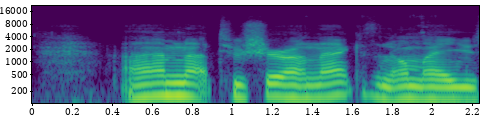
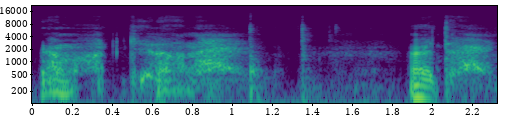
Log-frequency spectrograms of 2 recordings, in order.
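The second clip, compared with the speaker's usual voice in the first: whispered concentration; threading a needle; 2 semitones higher, 10 dB quieter than usual. Real, not acted. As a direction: coax it under your breath. Fitting spring, whispering in concentration.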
